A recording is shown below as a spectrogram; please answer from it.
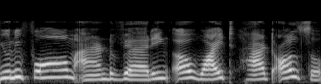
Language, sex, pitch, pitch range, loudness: English, female, 280 Hz, 235-315 Hz, -15 LUFS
